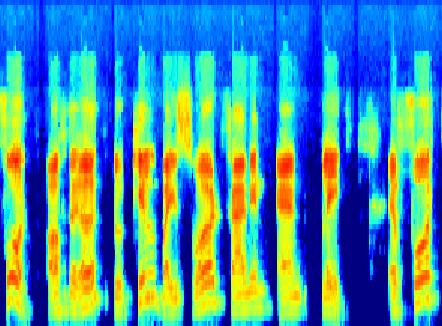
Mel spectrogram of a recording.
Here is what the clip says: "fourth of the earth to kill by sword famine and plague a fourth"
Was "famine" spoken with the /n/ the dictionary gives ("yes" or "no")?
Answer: yes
